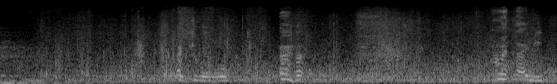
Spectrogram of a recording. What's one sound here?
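A man speaks weakly and in pain, close by.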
